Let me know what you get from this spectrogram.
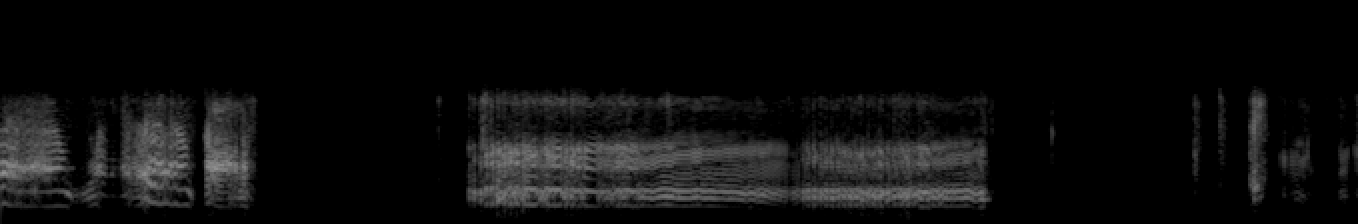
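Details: Protective male dog guarding the dog next to him, growling at an approaching person: a few short rough grumbles, then a sustained four-second throbbing growl, ending in scattered clicks and snorts.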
